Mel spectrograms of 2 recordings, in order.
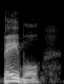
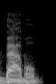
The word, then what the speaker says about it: Babel: to unifying language of course the story of Babel comes to mind or Babel I think I've heard to pronounce both ways um that story shows the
